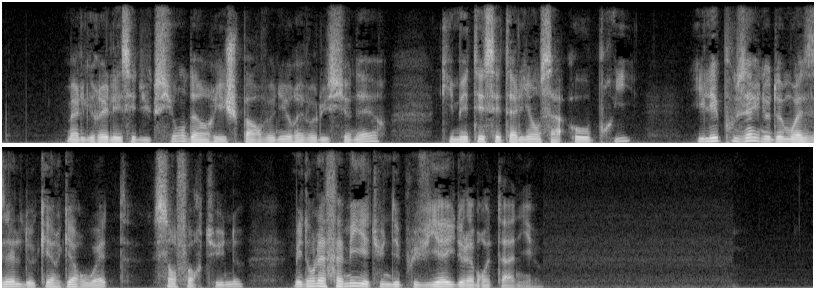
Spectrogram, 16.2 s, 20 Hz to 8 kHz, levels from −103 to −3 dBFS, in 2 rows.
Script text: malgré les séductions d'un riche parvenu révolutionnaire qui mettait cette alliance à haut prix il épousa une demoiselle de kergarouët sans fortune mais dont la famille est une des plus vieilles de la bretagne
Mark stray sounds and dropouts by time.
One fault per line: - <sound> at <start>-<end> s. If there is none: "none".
none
